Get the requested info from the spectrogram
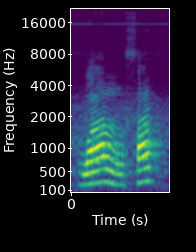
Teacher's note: Syiddah itu artinya kuat, tertahan dia. Jadi saat pengucapan fat kita tahan dulu sesuai dengan makhraj ta. Wal fat, baru dihamskan, dikeluarkan anginnya wal fat.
